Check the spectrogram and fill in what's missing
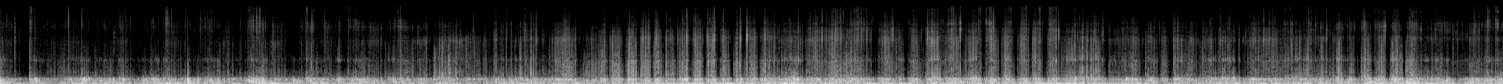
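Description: Long acrylic nails and the fingertips of both hands scratch and tap the bare silver metal mesh grille of a large condenser microphone, a hollow wire mesh dome. The result is a dense, continuous, booming rumble concentrated in the deep lows, with quick overlapping scratches and taps that stay loud and steady throughout.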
